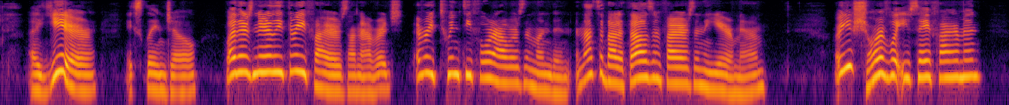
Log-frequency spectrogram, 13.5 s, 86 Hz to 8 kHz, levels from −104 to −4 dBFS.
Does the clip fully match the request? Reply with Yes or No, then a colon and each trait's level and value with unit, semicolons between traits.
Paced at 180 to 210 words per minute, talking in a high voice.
No: average, 160 wpm; high, 230 Hz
